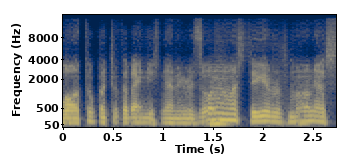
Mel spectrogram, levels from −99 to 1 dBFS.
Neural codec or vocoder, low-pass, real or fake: codec, 44.1 kHz, 0.9 kbps, DAC; 14.4 kHz; fake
